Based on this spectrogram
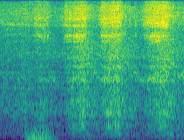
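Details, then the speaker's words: Whitby Morrison ice cream van, first start after engine change: smooth, quiet idle with gentle, regular swells in level and no knocking or rattles; sounds like a modern engine, runs sweetly. "Sounds like a modern engine. Right, that loop. I'm happy with that."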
